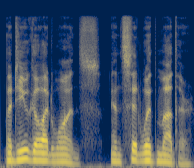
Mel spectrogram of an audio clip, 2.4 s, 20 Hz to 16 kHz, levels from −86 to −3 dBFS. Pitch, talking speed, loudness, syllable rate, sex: 115 Hz, 220 wpm, -16 LUFS, 4.6 syllables/s, male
